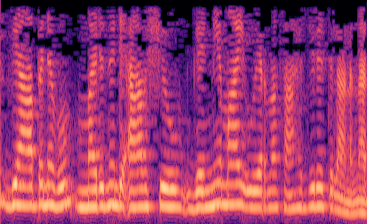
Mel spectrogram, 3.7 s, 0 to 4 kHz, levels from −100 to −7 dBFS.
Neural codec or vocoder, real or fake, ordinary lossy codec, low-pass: none; real; none; 3.6 kHz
